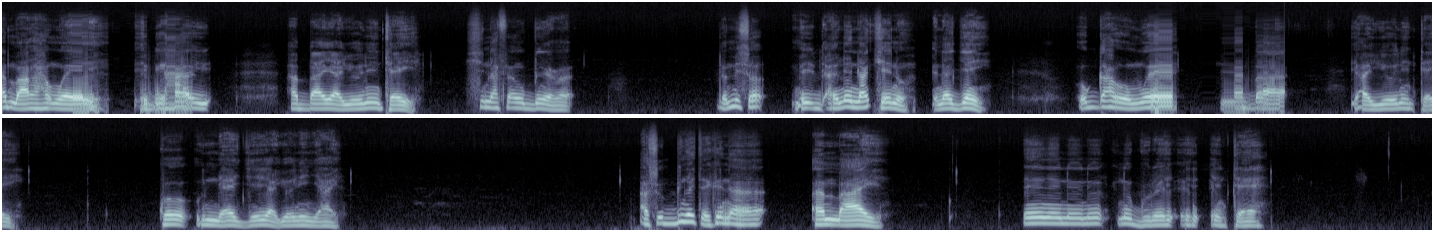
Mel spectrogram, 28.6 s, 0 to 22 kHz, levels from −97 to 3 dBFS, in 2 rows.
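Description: Speech with a robotic sound from repeated short buffers at 0.71–1.91 s and 11.49–12.82 s: a rigid 67 Hz buzz, likely from roughly 15 ms chunks replayed, about half then most of the audio.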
